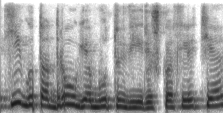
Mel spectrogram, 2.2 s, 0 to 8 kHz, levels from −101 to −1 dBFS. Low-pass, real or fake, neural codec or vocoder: 7.2 kHz; real; none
